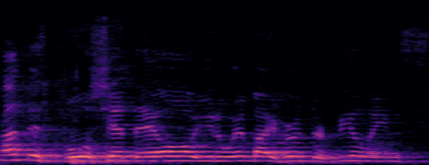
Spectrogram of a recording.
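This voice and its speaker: Against noticeable background noise and audible room echo, a man with an American accent sounds animated at a high pitch. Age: 60s. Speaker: recovery speaker. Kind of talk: speaker meeting talk.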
